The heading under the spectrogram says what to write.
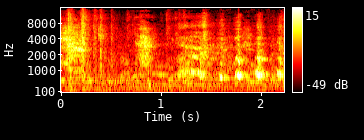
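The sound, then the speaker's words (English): Pet pigeons coo in a run of short, soft, repeated notes near the end, with faint calls of pet mynah birds mixed in over a steady background hum, in an attic flat in South Delhi, India. “in her attic flat, where a monkey, a family of mongoose, a German shepherd, chickens, minor birds and pigeons were all part of the family.”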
